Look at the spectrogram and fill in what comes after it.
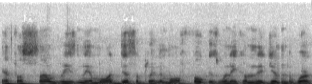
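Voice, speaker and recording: Over noticeable background noise, a man talks at a fairly quick pace in an animated tone with lively intonation. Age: 60s. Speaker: boxing trainer. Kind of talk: casual chat.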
